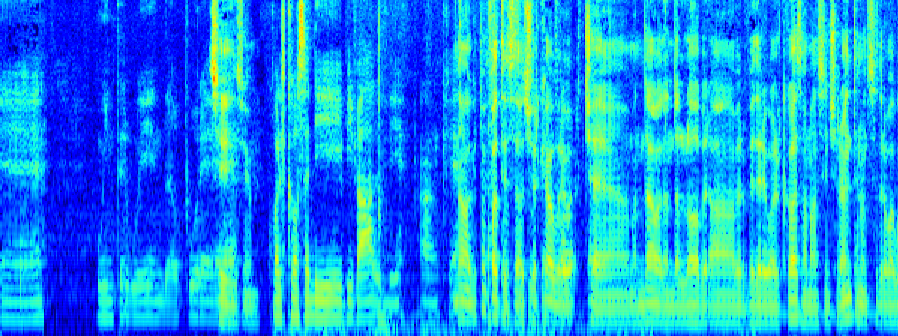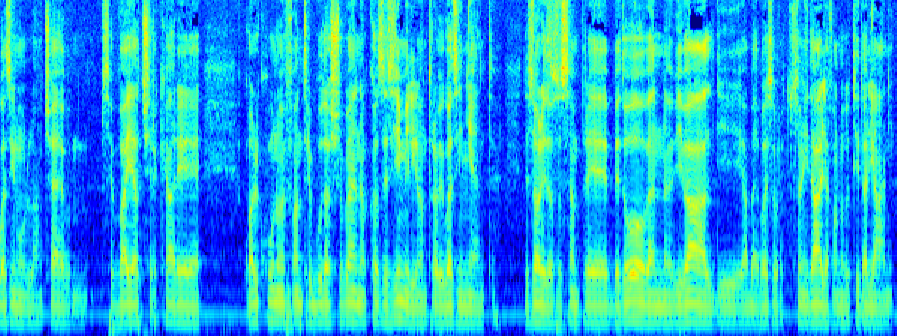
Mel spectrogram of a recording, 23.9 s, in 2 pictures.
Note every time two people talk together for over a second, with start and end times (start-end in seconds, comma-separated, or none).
6.0-8.0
